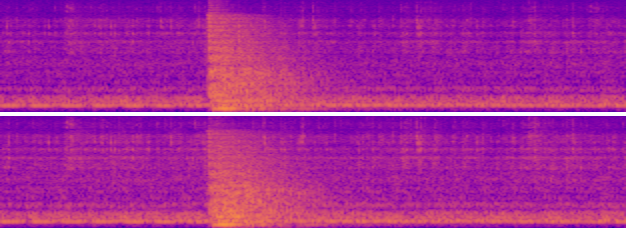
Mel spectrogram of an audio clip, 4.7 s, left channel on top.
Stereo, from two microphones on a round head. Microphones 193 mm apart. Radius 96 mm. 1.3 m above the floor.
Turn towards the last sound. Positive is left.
turn(degrees=25)  # may be behind; listen again after turning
